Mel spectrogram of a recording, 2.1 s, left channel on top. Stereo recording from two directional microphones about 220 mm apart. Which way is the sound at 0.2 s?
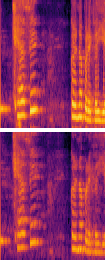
30° left (ahead or behind).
